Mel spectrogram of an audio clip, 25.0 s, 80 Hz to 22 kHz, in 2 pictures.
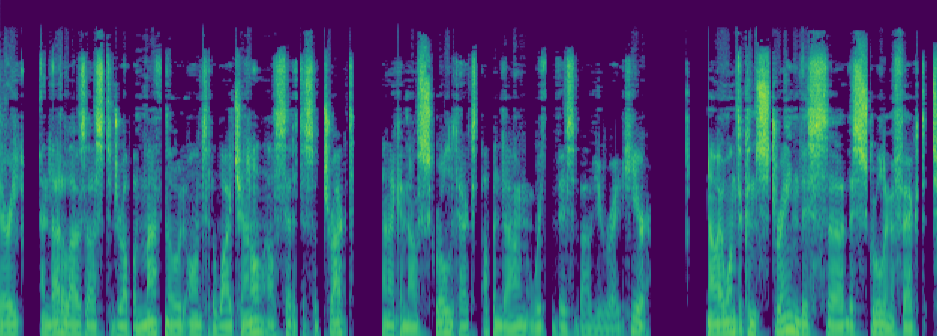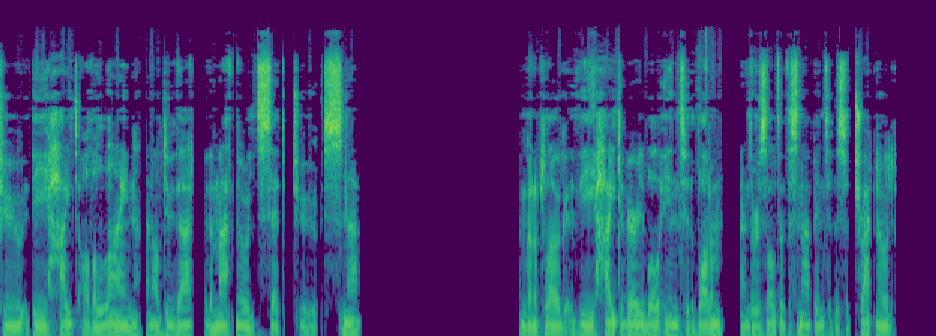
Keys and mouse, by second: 0.1 q, 2.1-2.7 drag, 3.0 click, 4.3-9.1 drag, 10.0-13.7 shift+drag, 14.6 shift+a, 15.2 q, 16.1 click, 17.2-18.2 drag, 18.5 click, 20.0-21.3 drag, 21.6 click, 22.4-23.1 drag, 23.7 click, 24.0 h, 24.2 g.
